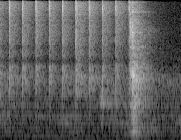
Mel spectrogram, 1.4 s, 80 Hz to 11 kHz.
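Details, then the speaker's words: Gas stove auto-ignition that had worked only intermittently: test after connecting the 4-pole ignition box. Crisp, evenly spaced snaps about ten per second, then stop; sparking properly on all burners. "ഉണ്ടാ sparking ഒക്കെ എല്ലാത്തിലും കൃത്യമായിട്ട് work ചെയ്യുന്നുണ്ട്."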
